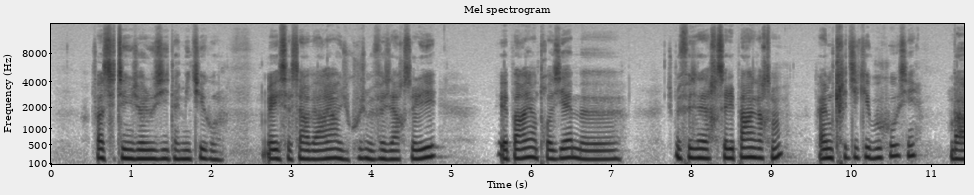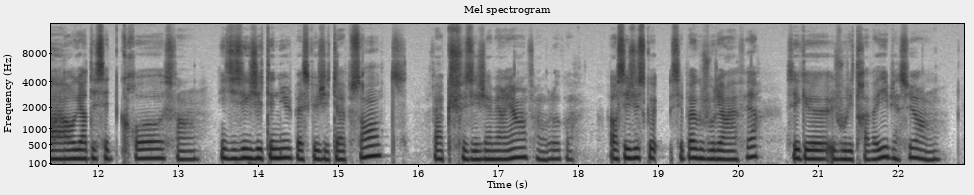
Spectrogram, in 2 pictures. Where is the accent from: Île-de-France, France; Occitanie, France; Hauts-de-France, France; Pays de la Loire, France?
Hauts-de-France, France; Saint-Saulve; born there; now in Gomny, France; j'ai 15 ans, je suis née à Saint-Saulve, dans le nord de la France, pas loin de Valenciennes, et en ce moment j'habite chez mon père à Gomny, et entre temps chez ma mère à Saulzoir qui est à 5 minutes d'ici.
